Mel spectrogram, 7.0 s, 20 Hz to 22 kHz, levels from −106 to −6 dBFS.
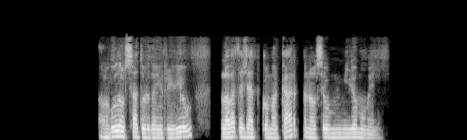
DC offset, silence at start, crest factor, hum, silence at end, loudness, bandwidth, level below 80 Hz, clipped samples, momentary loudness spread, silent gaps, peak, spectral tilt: under 0.1%; 1.5 s; 18 dB; none; 1.3 s; -19 LUFS; 7.6 kHz; -56 dBFS; under 0.1%; 9 LU; 3.17-3.31 s; -2 dBFS; -6.5 dB/octave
